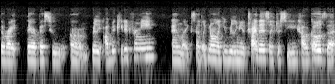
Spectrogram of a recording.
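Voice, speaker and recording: A woman with an ordinary speaking voice talks with lively intonation over a quiet background. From Washington State, US (Mexican family). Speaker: college student. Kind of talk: interview. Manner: filler-heavy ('um', 'like').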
